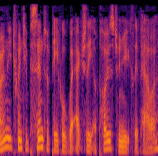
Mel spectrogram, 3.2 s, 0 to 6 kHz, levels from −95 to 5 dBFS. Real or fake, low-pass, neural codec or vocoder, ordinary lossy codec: real; 5.4 kHz; none; MP3, 32 kbps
